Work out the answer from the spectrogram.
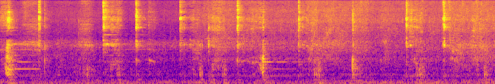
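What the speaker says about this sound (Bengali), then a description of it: "রসুনটাকে একটু তেলের মধ্যে ভেজে নিতে হবে" Mustard and garlic spice paste sizzles steadily in hot oil for a fish curry, with a spoon scraping and knocking against the pan in a loose, regular rhythm close by.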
